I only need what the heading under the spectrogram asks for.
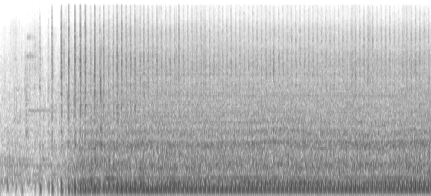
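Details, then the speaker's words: Troy-Bilt push mower that would not start, after carburetor cleaning: fires within a couple of pulls and settles into a steady, even drone at constant speed; normal running. "And then you never know. It's just going to fire up. That's pretty good, wasn't it? That's good."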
